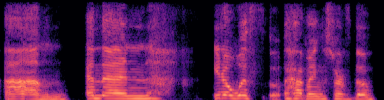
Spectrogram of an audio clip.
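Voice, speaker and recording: A woman's voice: mid-range voice, slow, fairly bright tone, no echo. A woman in her thirties who grew up in Canada, casually answering interview questions with many fillers and restarts. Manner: chatty, many fillers and restarts, laughs lightly. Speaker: talent agency CEO.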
